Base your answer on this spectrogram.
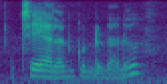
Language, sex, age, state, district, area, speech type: Telugu, female, 18-30, Telangana, Jagtial, rural, spontaneous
